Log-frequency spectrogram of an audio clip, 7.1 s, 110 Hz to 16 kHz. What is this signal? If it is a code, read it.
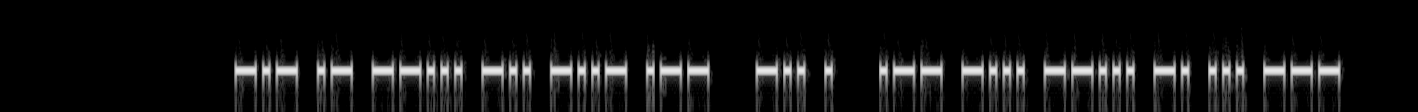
Morse code, heard as a keyed tone, about 36 wpm, 700 Hz. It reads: KA7DXW DE WB7NSO
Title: USA Callsign DE Callsign 35wpm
